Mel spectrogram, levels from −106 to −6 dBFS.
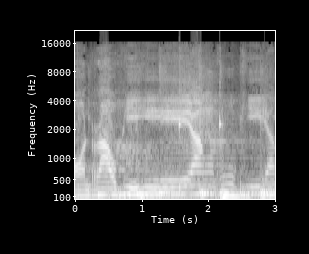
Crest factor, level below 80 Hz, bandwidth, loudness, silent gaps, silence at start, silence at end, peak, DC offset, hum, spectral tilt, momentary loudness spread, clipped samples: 12 dB; -26 dBFS; 16.5 kHz; -12 LUFS; none; 0 s; 0 s; 0 dBFS; under 0.1%; none; -5 dB/octave; 4 LU; 0.1%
